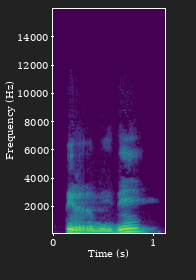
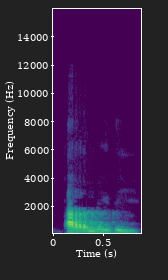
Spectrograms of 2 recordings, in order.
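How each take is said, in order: First: The first syllable has the vowel i. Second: The first syllable has the vowel a. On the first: This is the usual reading among Middle Eastern scholars. "kebanyakan masyaikh yang di Timur Tengah yang sering saya dengar seringnya nyebutnya Tirmidzi" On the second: This is the usual reading in Malaysia. "Malaysia ngambil Tarmidzi"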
